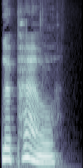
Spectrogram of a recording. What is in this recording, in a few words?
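"lapel", British English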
